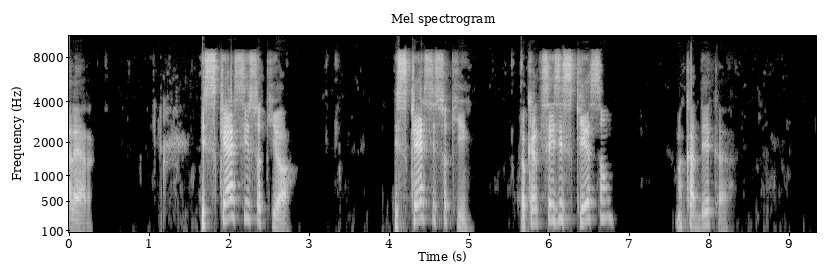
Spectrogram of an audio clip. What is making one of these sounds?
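A man speaks calmly and close to a microphone, in short phrases with pauses.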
